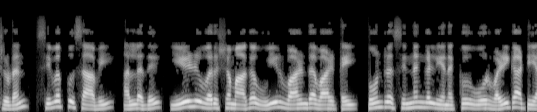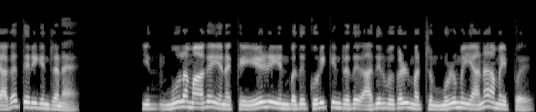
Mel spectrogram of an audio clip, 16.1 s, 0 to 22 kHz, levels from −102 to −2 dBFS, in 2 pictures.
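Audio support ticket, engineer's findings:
Burst of packet loss, 10.32–10.47 s, just before "மூலமாக எனக்கு என்பது குறிக்கின்றது". Receiver concealment extended and faded the last sound for about 116 ms, then resumed with about 120 ms of speech skipped. Network/jitter-buffer side of the Opus call path (band-limited near 12 kHz).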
